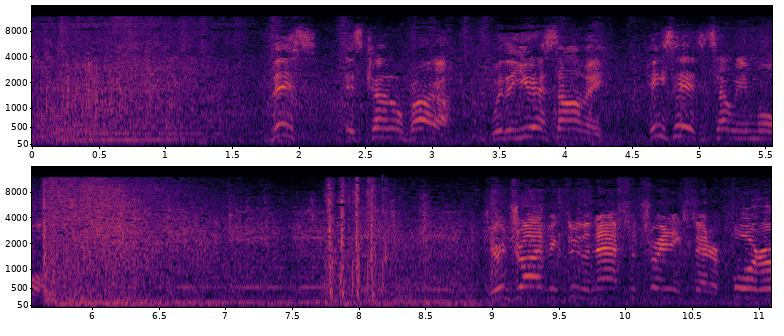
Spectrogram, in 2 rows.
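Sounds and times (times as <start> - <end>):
dramatic music: 5.6 - 10.8
rapid gunfire: 7.6 - 8.5.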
